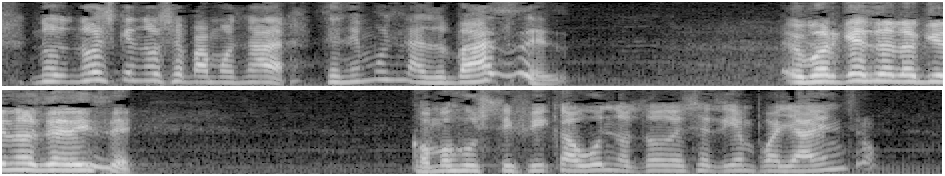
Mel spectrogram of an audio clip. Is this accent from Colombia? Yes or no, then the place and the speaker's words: yes; Colombia; Yo en mi país ya estaba diciendo que ese país no servía para nada. En Colombia, imagínate, yo decía que allí no había oportunidades.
